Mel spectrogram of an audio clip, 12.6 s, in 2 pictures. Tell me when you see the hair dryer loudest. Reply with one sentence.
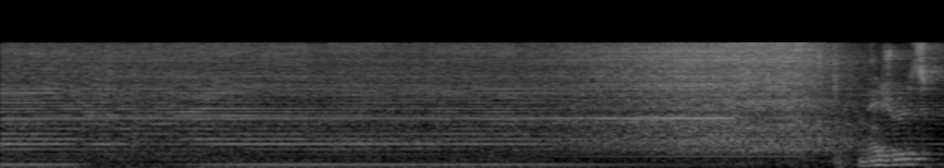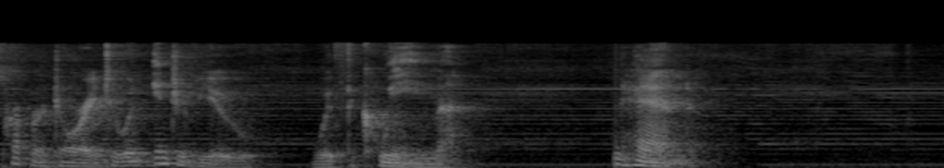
The loudest moment of the hair dryer is at 5 seconds.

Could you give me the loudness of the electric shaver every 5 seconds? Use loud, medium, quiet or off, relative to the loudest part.
loud, quiet, quiet.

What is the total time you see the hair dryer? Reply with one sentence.
The hair dryer can be heard for 6 seconds in total.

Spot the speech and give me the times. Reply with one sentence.
The speech can be heard from 5.7 to 9.4 s and from 10.3 to 11.1 s.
